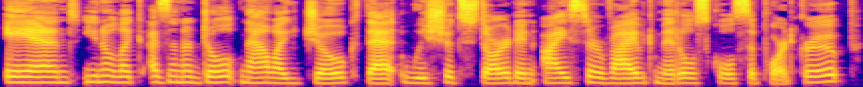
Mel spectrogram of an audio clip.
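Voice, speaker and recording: A woman's voice: medium pitch, flat delivery, measured pace, no room sound. Woman from Ukraine, eager storyteller, podcast guest, dry close sound. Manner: warm, eager storytelling with frequent laughs. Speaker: guest psychologist. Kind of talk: casual interview.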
